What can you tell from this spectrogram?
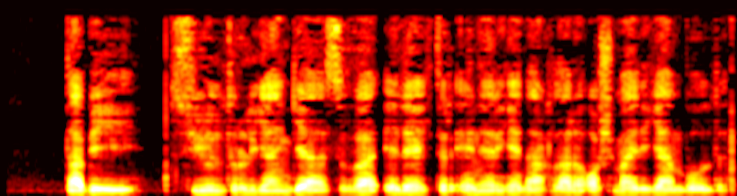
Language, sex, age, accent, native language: Uzbek, male, 19-29, Toshkent shahri, Uzbek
